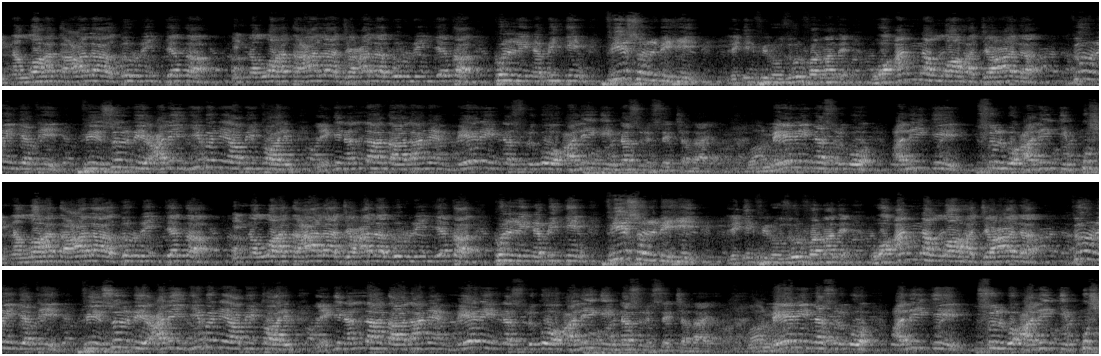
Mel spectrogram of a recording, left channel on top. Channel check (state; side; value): normal; both; correlation 0.43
